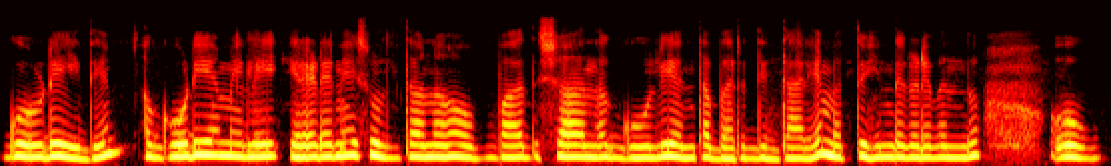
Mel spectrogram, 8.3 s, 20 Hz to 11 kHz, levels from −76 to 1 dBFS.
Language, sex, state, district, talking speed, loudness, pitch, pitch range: Kannada, female, Karnataka, Bidar, 110 wpm, -14 LUFS, 220 Hz, 210-235 Hz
